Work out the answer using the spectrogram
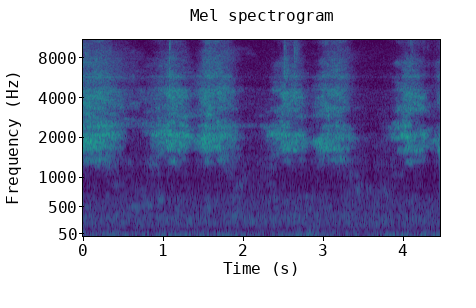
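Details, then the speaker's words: Small-block Chevy 311 build (Eagle 3 in forged crank, H-beam rods, Speed Pro forged pistons, Clevite bearings), rod bolts torqued 63 ft-lb, crank turned by hand: quiet slow ring swishes, no clicks or binding; rotating assembly turns freely. "What I'm going to do is I'm going to rotate this over and just listen for any sounds."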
